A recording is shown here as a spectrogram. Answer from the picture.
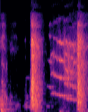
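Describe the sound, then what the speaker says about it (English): A door nearby in a home pushed shut, with a couple of sharp knocking bursts and a brief rising squeak from the hinge between them, fairly loud against an otherwise quiet room. "go shut my door"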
